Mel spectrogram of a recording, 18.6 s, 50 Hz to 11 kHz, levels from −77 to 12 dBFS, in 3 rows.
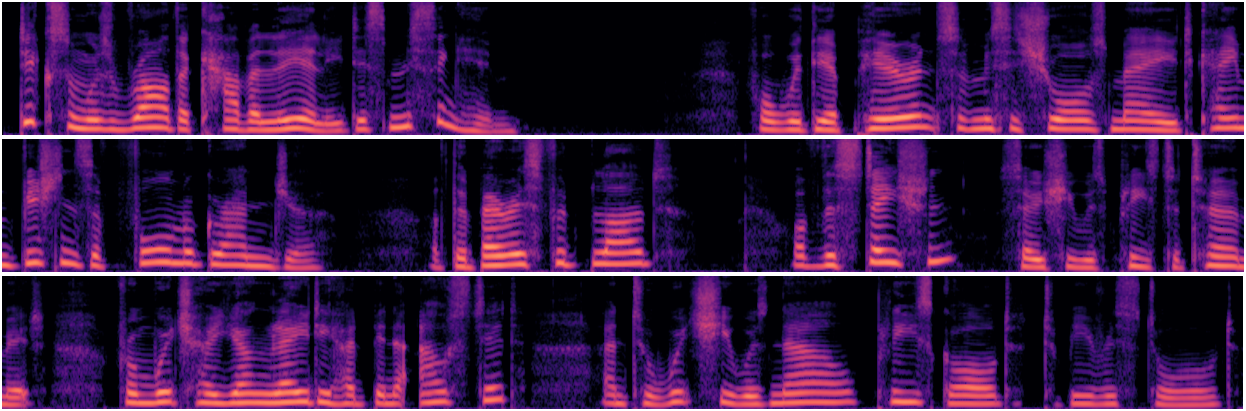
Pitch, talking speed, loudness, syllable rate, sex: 220 Hz, 165 wpm, -18 LUFS, 4.5 syllables/s, female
